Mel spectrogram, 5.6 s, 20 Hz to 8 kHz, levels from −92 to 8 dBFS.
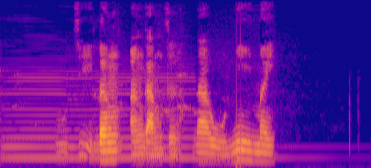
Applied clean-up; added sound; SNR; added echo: none; Bowed string instrument; 17 dB; none.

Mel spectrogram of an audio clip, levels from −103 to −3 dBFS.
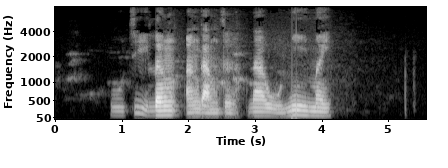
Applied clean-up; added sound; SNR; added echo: none; none; none; none.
